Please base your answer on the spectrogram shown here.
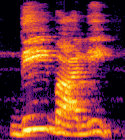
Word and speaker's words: दीवाली: दिवाली नहीं होता है, दीवाली। तो यहाँ पर दी पर ज्यादा जोर देकर हम बोल रहे हैं, इसलिए दी वाली होगा। तो पहली बात तो ये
